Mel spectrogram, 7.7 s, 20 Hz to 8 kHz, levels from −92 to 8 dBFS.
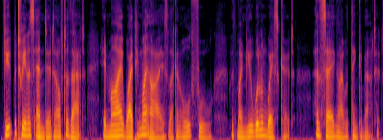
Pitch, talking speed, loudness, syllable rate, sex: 110 Hz, 220 wpm, -19 LUFS, 5.8 syllables/s, male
